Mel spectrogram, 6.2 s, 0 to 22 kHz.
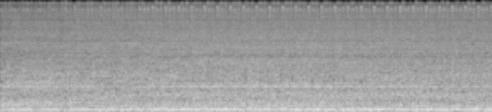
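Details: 2003 Chevrolet Tahoe Z71 5.3 Vortec V8, 178k miles, at idle: light even tick from the passenger side of the engine, constant even while driving; owner suspects lifter tick or possibly a broken exhaust manifold bolt.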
